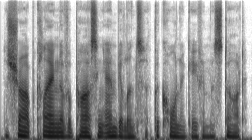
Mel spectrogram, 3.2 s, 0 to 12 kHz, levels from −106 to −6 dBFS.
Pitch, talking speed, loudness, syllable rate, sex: 95 Hz, 265 wpm, -21 LUFS, 6.2 syllables/s, male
